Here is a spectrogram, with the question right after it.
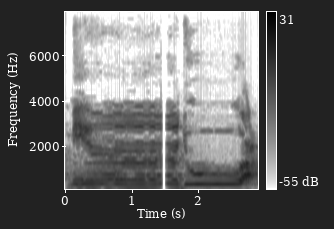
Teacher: Lepas tu nun mati jumpa dengan huruf jim. Kena baca min ju'. Dengung di sisi huruf jim lalu.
